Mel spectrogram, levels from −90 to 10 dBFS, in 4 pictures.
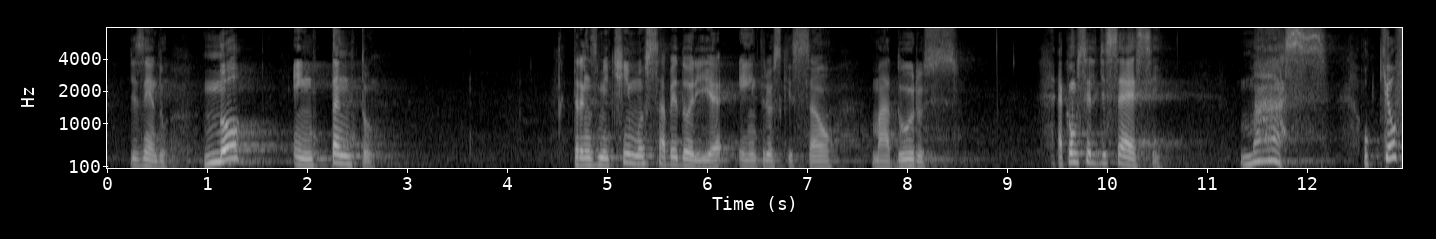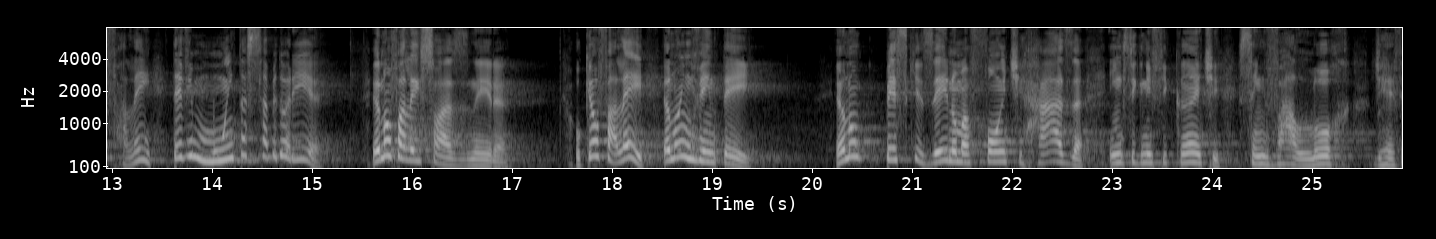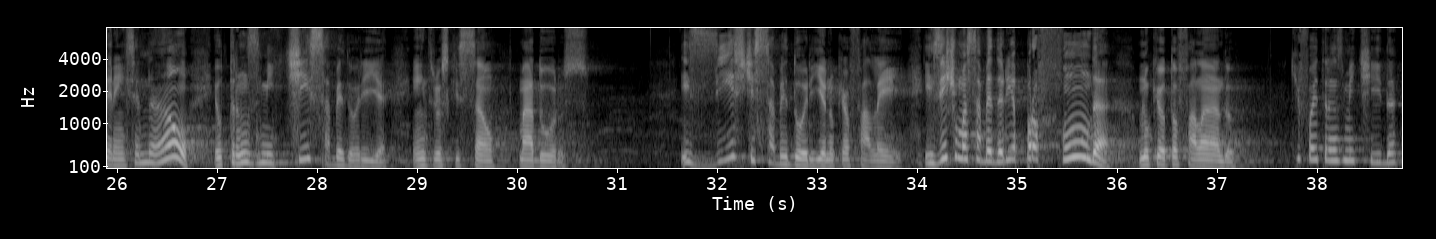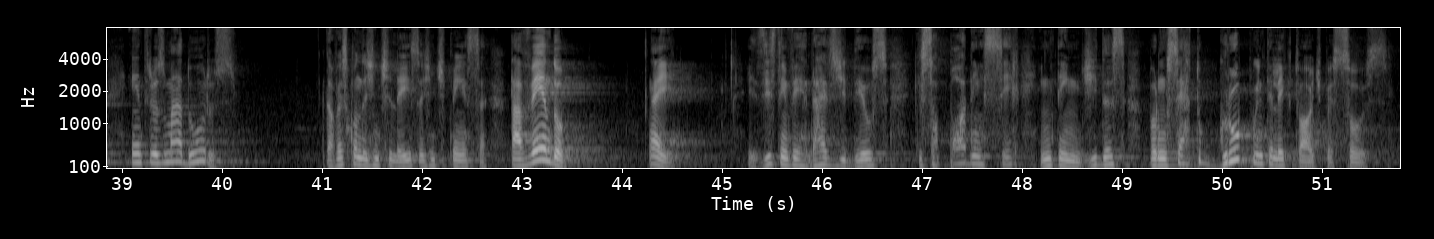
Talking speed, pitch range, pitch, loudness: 120 wpm, 125-210 Hz, 160 Hz, -31 LUFS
